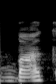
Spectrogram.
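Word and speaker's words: balk: अब बाक हम इसको प्रोनाउंसिएशन बाक है, लेकिन अगर हम इसको देखें तो बालक पढ़ेंगे अगर हम इसको, तो हमने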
